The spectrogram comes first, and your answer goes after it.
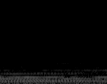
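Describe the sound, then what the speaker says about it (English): Gentle rain patters steadily on a temple rooftop, a soft, even wash of drops with a low, constant hum underneath and no voices. "A final drizzle begins, tapping the rooftop with renewed softness."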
